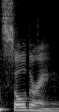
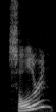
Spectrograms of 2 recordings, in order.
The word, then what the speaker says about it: soldering: You know, the eye is silent and soldering. Soldering. Soldering. You got to write the second time. Soldering. Oh, soldering. Okay, so it is soldering. There's no L.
